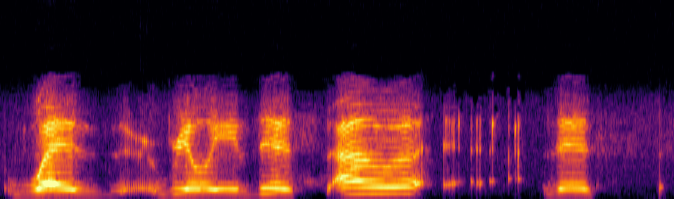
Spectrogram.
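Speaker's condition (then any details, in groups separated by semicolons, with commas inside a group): Cerebral palsy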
